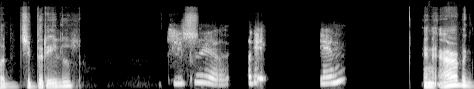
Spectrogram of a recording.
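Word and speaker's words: جبريل: But in Arabic, it is pronounced as Jibril. Gabriel. So Gabriel. they're the same concept, right? Mhm. Like the names are similar. Gabriel, Jibril, they're from the same word.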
